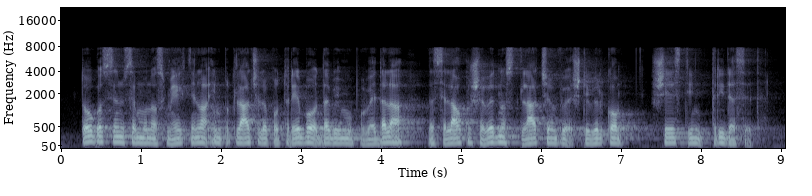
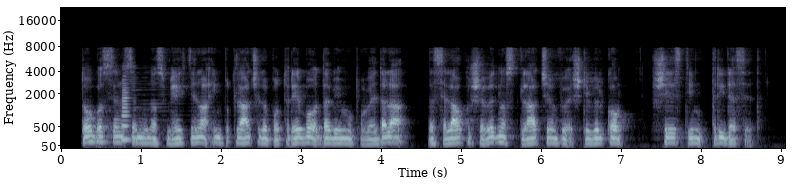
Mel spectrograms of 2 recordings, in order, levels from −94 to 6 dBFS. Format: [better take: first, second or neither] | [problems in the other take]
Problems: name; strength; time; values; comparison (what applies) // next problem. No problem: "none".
first | noise reduction (neural mask model DeepFilterNet 3)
